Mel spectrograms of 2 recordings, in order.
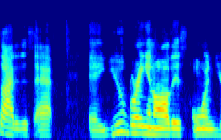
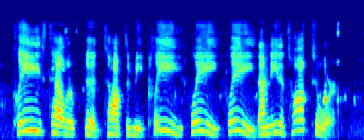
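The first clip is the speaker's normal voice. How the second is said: mock, desperate pleading, repeated over and over; 4 semitones higher than usual. Recounting a woman on the phone begging to talk to someone, retelling her begging. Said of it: "She was at this point begging".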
